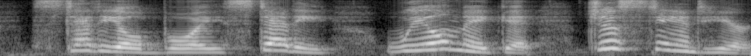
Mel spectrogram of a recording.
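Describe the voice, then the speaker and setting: On a very clean recording with a silent background, a woman does a put-on character voice, high-pitched and fairly slow, with very wide pitch swings. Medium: read story. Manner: steady.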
